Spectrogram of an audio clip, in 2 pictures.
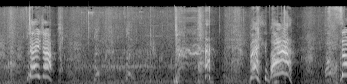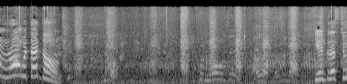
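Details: American Bully dogs giving high, excited yelps and whining calls that rise and fall in pitch, coming in short bursts between loud human talking and encouragement.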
